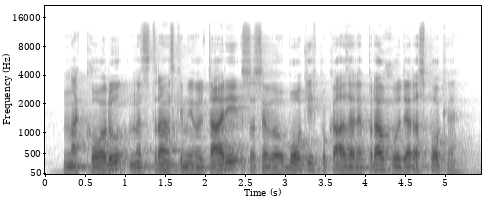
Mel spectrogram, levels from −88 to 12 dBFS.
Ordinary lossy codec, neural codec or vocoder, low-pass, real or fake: none; none; 14.4 kHz; real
